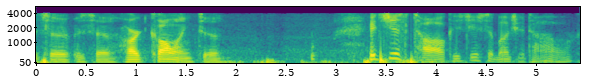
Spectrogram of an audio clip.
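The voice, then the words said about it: Texas accent. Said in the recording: “my Texas accent comes out when I say silly things like that”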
